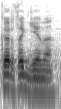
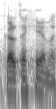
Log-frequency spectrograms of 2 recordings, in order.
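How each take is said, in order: First: The name is said the usual Russian way. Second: The name is said the way locals say it.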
